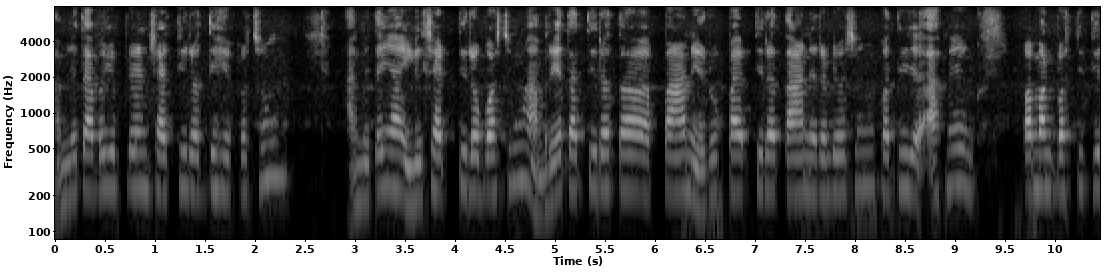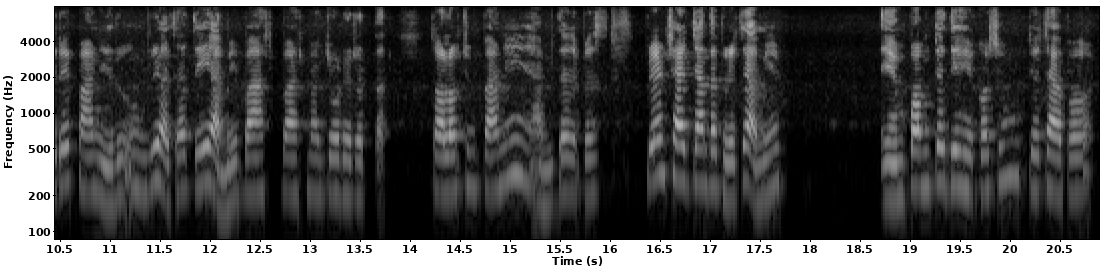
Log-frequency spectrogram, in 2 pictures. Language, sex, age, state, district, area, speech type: Nepali, female, 45-60, West Bengal, Darjeeling, rural, spontaneous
